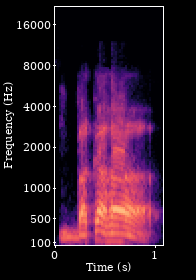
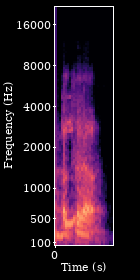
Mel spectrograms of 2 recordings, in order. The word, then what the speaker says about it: बकः: How do you say this? Bakaha. Bakaha. Ba. Okay. Not Bakara. Bakaha.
